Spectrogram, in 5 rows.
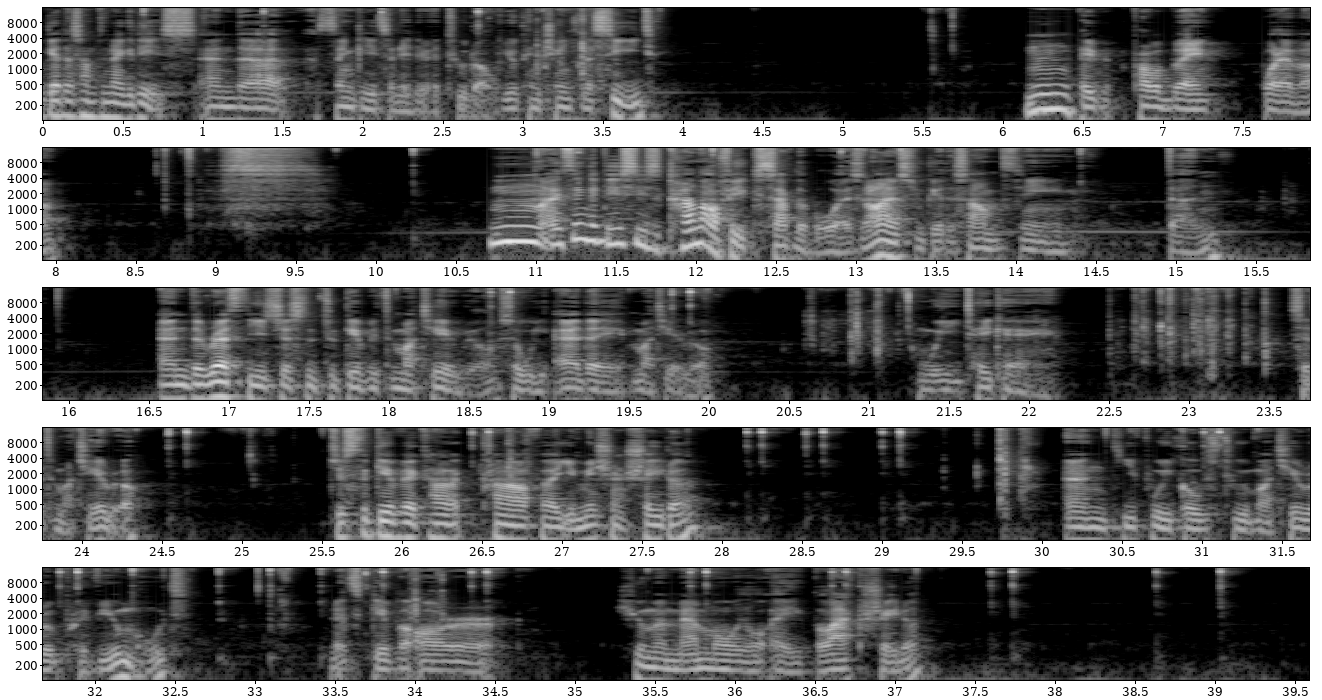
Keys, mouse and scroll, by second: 0.2 space, 0.7-2.3 middle drag, 2.3-3.3 drag, 3.3 shift+space, 10.3-11.5 middle drag, 11.5-12.2 scroll down 1, 12.2-15.8 middle drag, 15.8 space, 20.0-23.4 drag, 23.4 ctrl+a, 26.7-28.3 drag, 28.9-31.4 drag, 31.4 z, 31.9 click, 32.4-33.9 middle drag, 33.9 click, 34.1 shift+d, 35.9-38.7 drag.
